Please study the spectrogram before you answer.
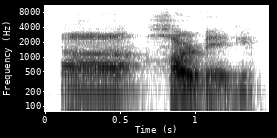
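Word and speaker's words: Hjarvig: Yarvig. It's spelled Hjar. Rudia. And yes, Harvig.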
